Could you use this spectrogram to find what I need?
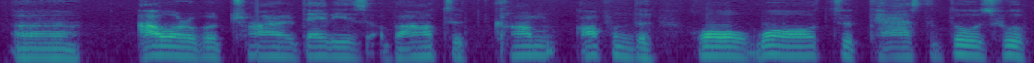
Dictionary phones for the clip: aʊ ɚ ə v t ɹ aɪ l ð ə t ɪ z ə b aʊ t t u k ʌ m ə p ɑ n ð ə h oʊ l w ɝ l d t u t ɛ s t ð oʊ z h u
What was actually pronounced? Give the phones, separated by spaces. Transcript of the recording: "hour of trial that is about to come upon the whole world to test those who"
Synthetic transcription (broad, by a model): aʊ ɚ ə b t ɹ aɪ l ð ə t ɪ z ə b aʊ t t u k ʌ m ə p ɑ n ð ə h oʊ l w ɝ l t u t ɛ s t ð oʊ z h u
